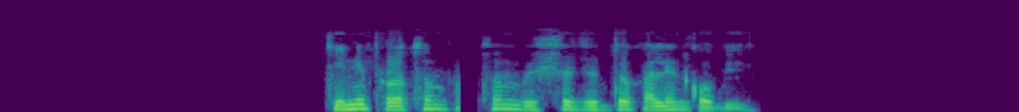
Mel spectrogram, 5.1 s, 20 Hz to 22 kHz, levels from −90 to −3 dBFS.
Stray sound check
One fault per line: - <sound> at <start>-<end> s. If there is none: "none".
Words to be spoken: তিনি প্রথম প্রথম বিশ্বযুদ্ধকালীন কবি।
- dropout at 2.3-2.4 s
